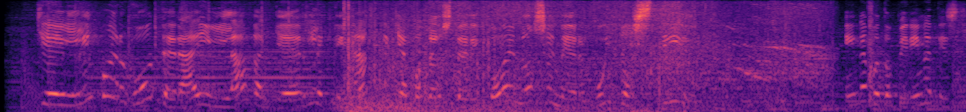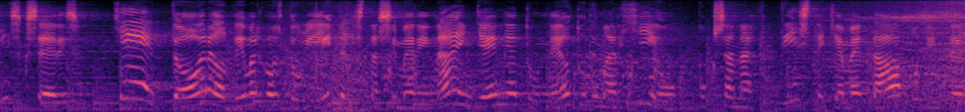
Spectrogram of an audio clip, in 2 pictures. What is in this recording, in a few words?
Newscaster; We Can Be Heroes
